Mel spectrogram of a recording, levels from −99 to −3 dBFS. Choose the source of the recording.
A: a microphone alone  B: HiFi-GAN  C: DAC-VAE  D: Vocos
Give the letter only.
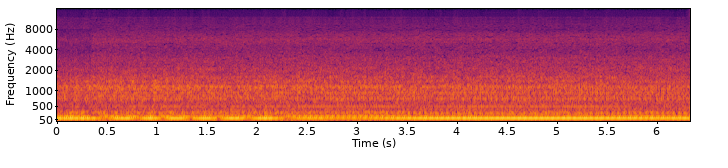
C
